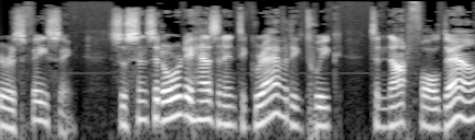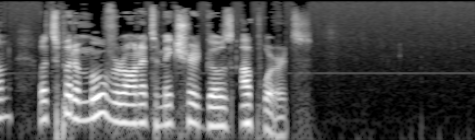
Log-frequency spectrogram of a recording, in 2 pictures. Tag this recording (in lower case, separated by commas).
speech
